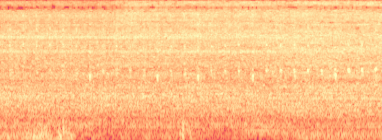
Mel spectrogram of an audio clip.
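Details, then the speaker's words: Just-bought car at idle: uneven, occasional stumble and loose knocking, described as a hiccup noise; power steering also whines when turning, possibly low; cause unknown. "that noise there you talk like the hiccup sounding noise right that noise right there"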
